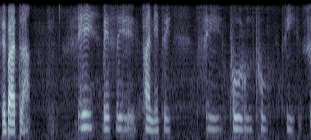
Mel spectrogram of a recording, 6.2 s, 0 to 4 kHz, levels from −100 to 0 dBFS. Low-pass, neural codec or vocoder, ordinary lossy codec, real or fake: 3.6 kHz; codec, 16 kHz in and 24 kHz out, 0.8 kbps, FocalCodec, streaming, 65536 codes; none; fake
